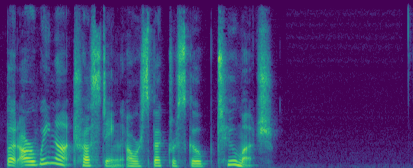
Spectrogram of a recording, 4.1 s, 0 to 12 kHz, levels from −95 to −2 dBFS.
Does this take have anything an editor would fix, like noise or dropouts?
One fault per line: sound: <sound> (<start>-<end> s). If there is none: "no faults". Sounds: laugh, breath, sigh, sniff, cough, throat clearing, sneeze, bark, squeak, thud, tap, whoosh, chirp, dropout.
no faults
